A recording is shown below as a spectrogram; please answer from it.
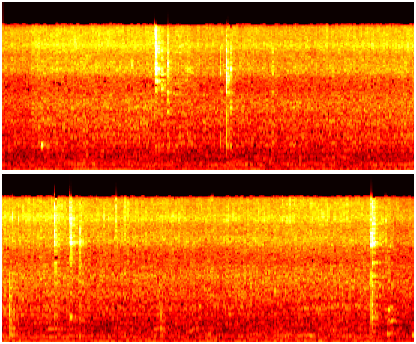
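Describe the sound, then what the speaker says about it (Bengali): Chicken pieces being stirred and fried in oil in a pot for a rice pilaf, giving a soft continuous sizzle with occasional scraping clicks from the spoon, fairly quiet and close, with no voices. "মাংসগুলো দিয়ে দেবো। হ্যাঁ, এটা দিয়ে কিছুক্ষণ নেড়ে ছেড়ে"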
